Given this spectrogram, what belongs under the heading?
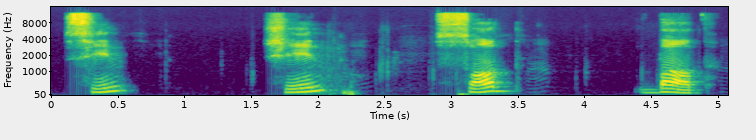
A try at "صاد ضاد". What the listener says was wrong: Non. Et le sod et le dod, tu peux le faire plus fort. Sod, ضاد. ولا الضالين ولا ضاد.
